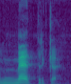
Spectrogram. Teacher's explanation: a palavra métrica vai parar no mé, porque ela é a sílaba forte da palavra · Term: sílaba tônica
